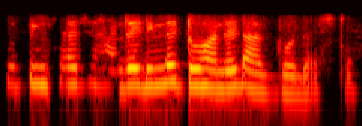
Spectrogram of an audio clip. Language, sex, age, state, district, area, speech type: Kannada, female, 18-30, Karnataka, Vijayanagara, rural, conversation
